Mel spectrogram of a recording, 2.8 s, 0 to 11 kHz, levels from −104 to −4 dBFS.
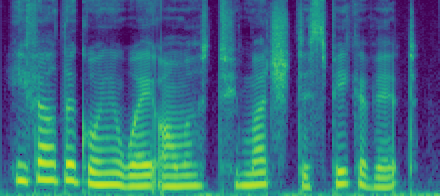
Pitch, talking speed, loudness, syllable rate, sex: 200 Hz, 260 wpm, -17 LUFS, 5.5 syllables/s, female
